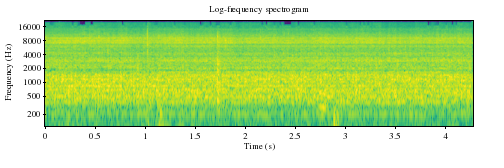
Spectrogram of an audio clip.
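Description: Constant, even hissing roar with no sputtering, pulsing or flare-ups; the pressure burner is running clean and steady.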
